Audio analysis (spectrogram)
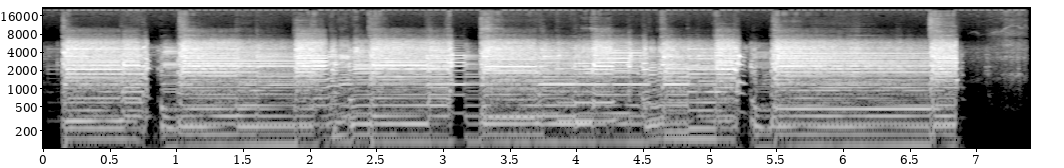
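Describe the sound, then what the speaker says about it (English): Electric guitar through the Timmy overdrive effect of a Donner Arena 2000 multi-effects unit, loud crunchy chords in phrases separated by short pauses, alone and close, ending abruptly. "Here's a Timmy."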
